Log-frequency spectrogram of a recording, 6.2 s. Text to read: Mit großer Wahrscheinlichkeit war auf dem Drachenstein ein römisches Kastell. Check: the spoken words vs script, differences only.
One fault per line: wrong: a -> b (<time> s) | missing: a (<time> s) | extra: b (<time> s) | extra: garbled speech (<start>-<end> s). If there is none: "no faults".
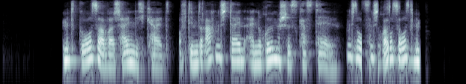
missing: war (2.3 s)
extra: garbled speech (4.6-5.6 s)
